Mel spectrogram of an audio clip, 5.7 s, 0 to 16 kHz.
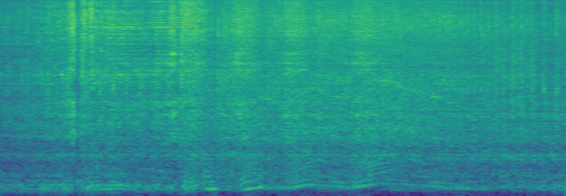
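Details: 1971 Chevy C10 250 inline six with HEI ignition, Clifford intake and 6-into-2 exhaust, after idle screw turned up a quarter turn; smooth steady idle with slight lift in revs, even firing, no knocks or misses; normal idle.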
